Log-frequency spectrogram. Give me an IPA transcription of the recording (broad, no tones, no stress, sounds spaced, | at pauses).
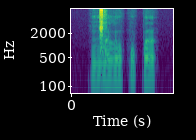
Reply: ŋ͡ǁ ə l ʊ p ʊ p ə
